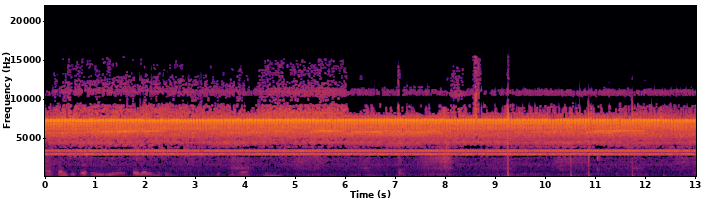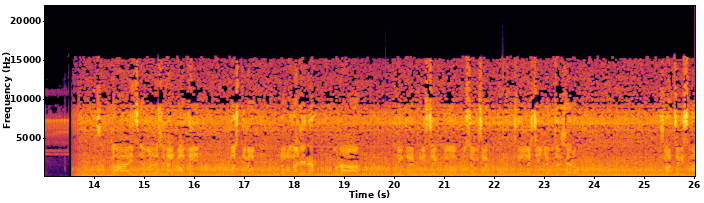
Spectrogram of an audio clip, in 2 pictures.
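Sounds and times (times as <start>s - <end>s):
voices: 0.0s - 2.6s, 13.6s - 26.0s
crickets chirping: 0.0s - 26.0s
vehicle engine hum: 13.6s - 26.0s.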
